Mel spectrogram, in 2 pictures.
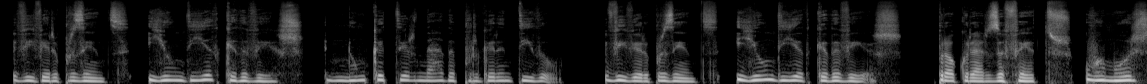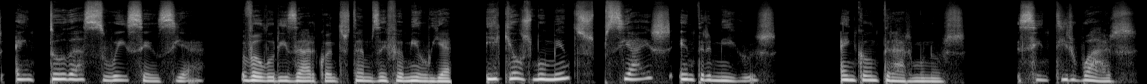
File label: VO Emotional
